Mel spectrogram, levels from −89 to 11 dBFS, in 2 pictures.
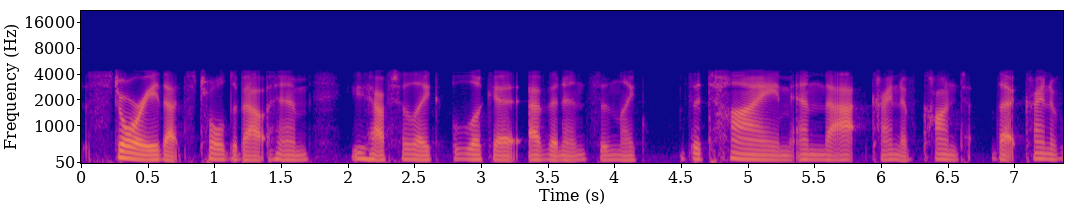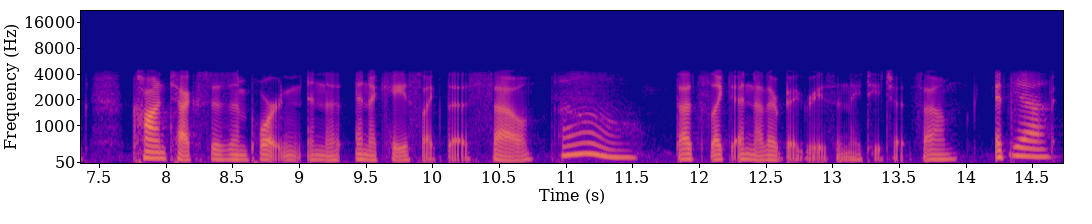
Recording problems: high frequencies cut off; severe; nothing above 4 kHz

